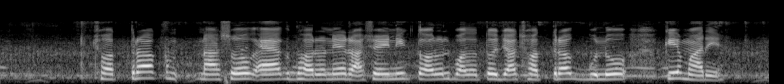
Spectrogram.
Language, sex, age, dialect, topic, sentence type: Bengali, female, 18-24, Standard Colloquial, agriculture, statement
